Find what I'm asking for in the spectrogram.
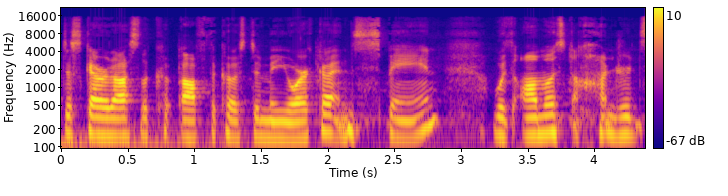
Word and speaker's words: Majorca: Yeah, Majorca. – It's not Mallorca.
